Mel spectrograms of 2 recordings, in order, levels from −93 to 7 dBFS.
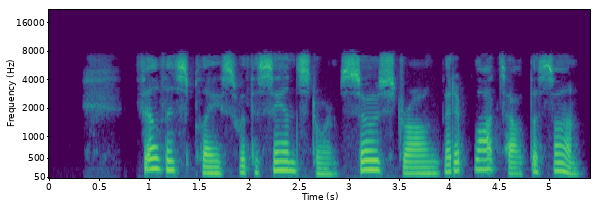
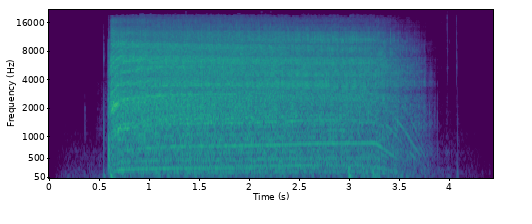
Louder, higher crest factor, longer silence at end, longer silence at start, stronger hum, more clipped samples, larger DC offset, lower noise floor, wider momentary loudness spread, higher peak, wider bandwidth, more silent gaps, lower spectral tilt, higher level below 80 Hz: first, -19 LUFS vs -24 LUFS; about the same, 16 dB vs 20 dB; second, 0.1 s vs 0.7 s; second, 0.4 s vs 0.6 s; neither; neither; neither; second, -47 dBFS vs -72 dBFS; second, 7 LU vs 12 LU; first, -2 dBFS vs -10 dBFS; second, 7.8 kHz vs over 20 kHz; neither; first, -5 dB/octave vs 0.5 dB/octave; about the same, -56 dBFS vs -58 dBFS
